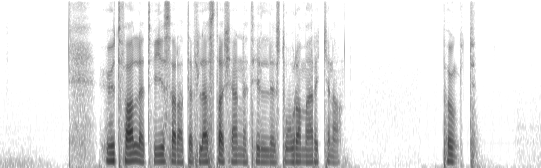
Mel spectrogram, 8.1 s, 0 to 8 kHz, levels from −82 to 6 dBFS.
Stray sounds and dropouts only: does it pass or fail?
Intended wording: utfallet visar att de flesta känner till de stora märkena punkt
pass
